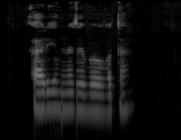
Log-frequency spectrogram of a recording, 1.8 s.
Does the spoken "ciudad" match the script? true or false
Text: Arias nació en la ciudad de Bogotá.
false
